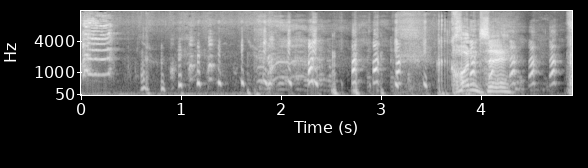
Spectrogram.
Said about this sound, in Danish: Der kom den. Hønsene. Der var en, der lagde et æg der, tror jeg.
